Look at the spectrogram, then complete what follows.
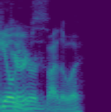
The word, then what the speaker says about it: Gilyard: It's Gilyard, by the way. It's what? Gilyard. As opposed to Gilyard. Oh, yeah, it's Gilyard. I just happened to see it in like the pronunciation thing earlier and felt the need to correct you.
